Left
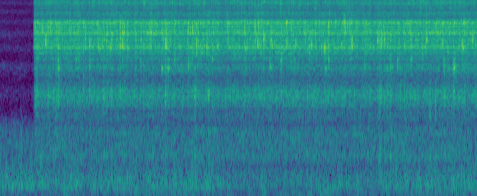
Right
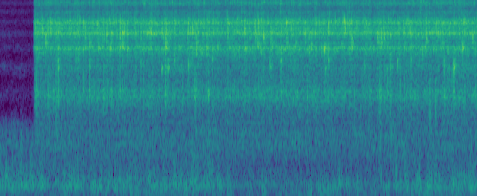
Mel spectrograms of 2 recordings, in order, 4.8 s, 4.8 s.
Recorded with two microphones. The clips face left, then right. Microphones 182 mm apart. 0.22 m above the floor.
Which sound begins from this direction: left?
Frying, at 0.3 s.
